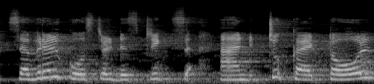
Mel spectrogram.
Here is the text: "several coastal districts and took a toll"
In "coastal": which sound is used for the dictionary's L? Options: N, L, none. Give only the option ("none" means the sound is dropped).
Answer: L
